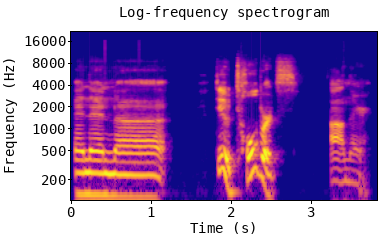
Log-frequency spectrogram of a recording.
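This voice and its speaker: A young man co-hosting a casual sports podcast, joking and filling pauses with lots of ums. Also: medium pitch, huge pitch swings, a little mellow, clean tone. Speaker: podcast co-host.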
